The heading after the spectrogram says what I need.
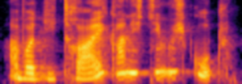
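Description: A woman's voice: very high-pitched, big pitch swings, moderate pace, vocal fry, voice pushed up, heavily acted. A woman doing a sighing little grumpy magic creature. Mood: chatty. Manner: plaintive, sighing. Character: small sad young grumpy magic creature. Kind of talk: storybook reading.

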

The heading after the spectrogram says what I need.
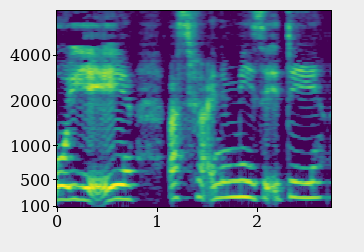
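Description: Woman putting on a tiny scared imp voice, high-pitched, whimpering, slow, storybook reading. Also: dark tone. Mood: sheepish. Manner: anxious, whimpering, shy. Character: small timid male Christmas imp, fearful and sniffly.

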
